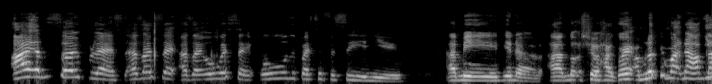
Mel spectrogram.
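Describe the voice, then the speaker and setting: Fairly quick, bright and sharp woman's voice, fairly high in pitch with very wide pitch swings, in a dry, close sound with no echo. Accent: British. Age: 40s. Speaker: guest on online show.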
